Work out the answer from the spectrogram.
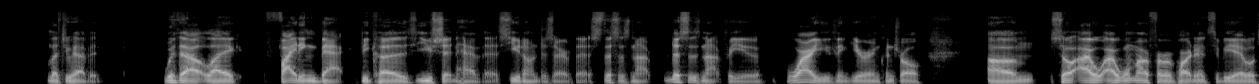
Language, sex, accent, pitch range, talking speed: English, male, American, 80-100 Hz, 205 wpm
